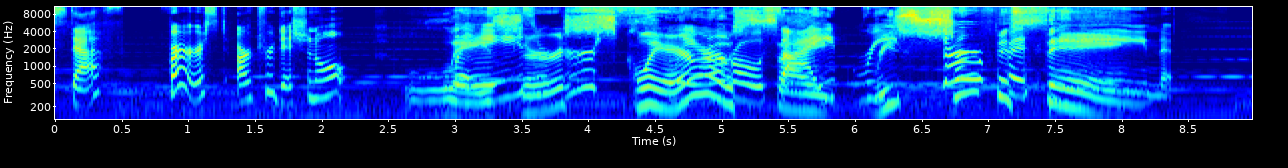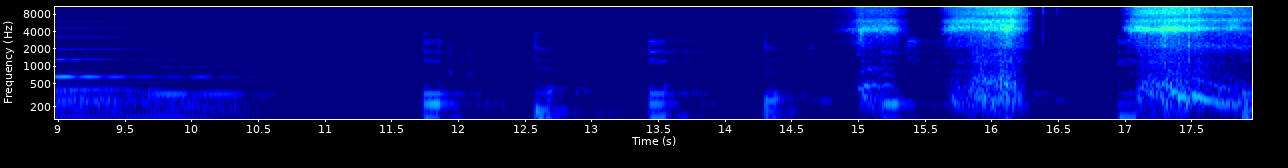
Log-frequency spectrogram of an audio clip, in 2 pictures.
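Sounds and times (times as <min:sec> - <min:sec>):
sustained tone: 0:00.0 - 0:10.6
speech: 0:00.1 - 0:08.4
person sniffing: 0:14.9 - 0:16.4, 0:17.0 - 0:17.9.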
